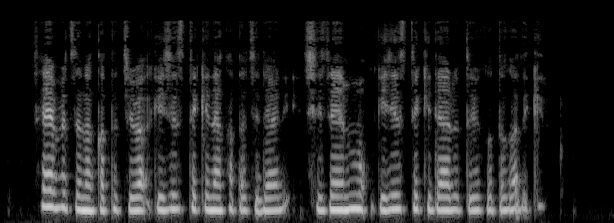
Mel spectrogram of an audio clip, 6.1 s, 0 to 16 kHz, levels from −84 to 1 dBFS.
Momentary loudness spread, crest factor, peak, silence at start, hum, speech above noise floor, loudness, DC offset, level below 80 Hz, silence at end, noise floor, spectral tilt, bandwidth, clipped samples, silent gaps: 8 LU; 16 dB; -10 dBFS; 0.4 s; none; 50 dB; -25 LUFS; under 0.1%; -68 dBFS; 0.7 s; -74 dBFS; -6 dB/octave; 11.5 kHz; under 0.1%; none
